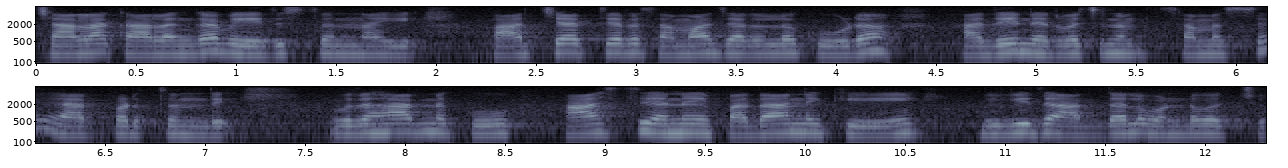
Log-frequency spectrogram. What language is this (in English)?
Telugu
